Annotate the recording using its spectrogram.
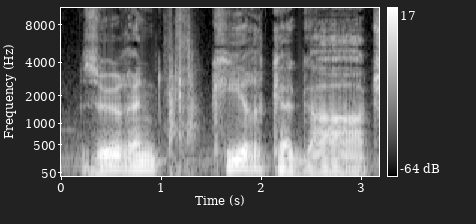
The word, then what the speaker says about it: Sören Kierkegaard: Sören Kierkegaard. Spricht man den so aus? – Ja.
